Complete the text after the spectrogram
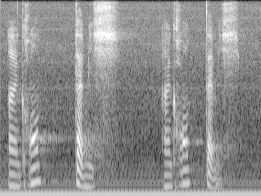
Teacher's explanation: la lettre D a également une prononciation spéciale quand elle fait la liaison elle se prononce t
